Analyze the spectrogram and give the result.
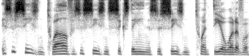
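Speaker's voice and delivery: ordinary talk, nothing marked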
